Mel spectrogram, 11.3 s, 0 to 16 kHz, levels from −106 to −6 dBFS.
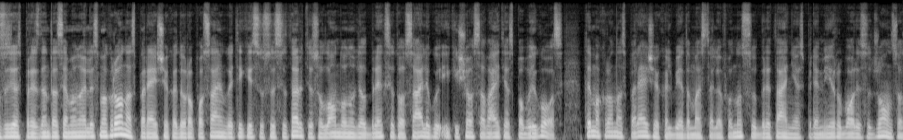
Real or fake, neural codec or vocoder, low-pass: fake; vocoder, 44.1 kHz, 128 mel bands, Pupu-Vocoder; 14.4 kHz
